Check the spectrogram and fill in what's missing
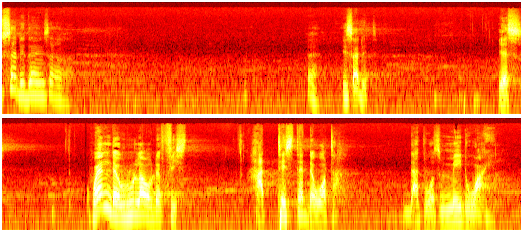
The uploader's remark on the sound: Preached at the Qodesh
